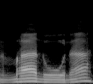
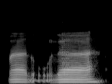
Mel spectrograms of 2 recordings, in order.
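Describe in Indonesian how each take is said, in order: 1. Vokal setelah n pertama bersuara penuh. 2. Vokal setelah n pertama dipendekkan. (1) "bukan manuna" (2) "tapi manuna; dibaca dia nggak sempurna nunya"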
